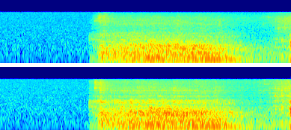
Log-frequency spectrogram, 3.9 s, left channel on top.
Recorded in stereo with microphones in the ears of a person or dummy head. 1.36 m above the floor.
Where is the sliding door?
55° right (ahead or behind), 4.5 m.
